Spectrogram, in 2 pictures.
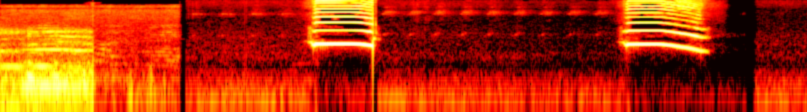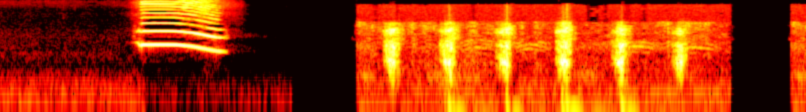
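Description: Chital (spotted deer) calling three times, about a second and a half apart: shrill whistled calls that each drop in pitch at the end. Near the end a fast run of short, harsh pulses follows, about three or four a second. Just at the start, the tail of a deep bellowing call fades out.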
